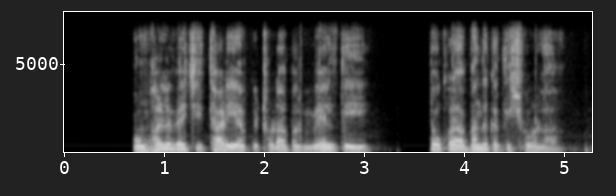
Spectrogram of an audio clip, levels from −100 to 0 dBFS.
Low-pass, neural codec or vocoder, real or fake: 7.2 kHz; codec, 16 kHz, 16 kbps, FunCodec, trained on Chinese and English, 50 frames a second; fake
